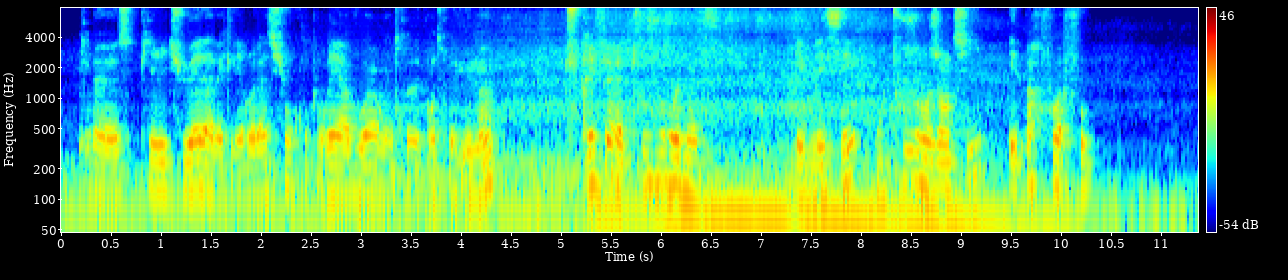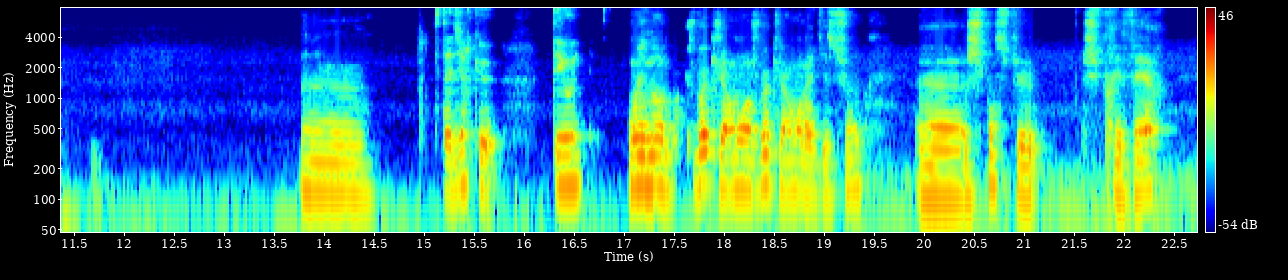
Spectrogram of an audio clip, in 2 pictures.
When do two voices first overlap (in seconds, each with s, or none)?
none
